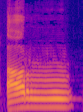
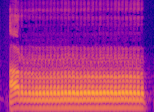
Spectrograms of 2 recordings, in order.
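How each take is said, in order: First: أر slow and gentle, one firm tap and no trill; steady single r. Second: أر hit hard and held, the r rattling many times; forceful trilled r. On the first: Teacher showing the correct r, slow and steady. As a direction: settle into أر calmly, tongue held still. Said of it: "هيثبت اللسان وهمكن للراء". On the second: Teacher showing the wrong, forceful r, rattling and held. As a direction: slam into أر and let the tongue bounce. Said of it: "أقول إيه؟". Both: Shown as a demonstration.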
